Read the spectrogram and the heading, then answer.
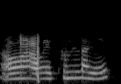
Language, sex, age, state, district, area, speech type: Assamese, female, 18-30, Assam, Sivasagar, urban, conversation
